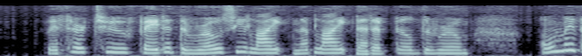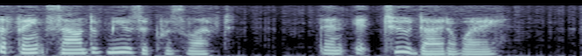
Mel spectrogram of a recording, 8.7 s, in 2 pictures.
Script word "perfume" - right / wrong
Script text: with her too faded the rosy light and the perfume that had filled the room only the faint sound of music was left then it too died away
wrong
